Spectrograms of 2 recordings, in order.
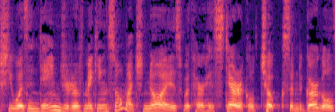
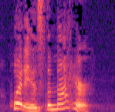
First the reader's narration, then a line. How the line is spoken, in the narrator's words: cried two or three voices at once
